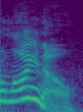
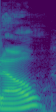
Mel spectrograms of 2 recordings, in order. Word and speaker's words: Lion-O: But you want for Lino? I said it wrong. How dare you? It's What's wrong with Panthro. Lion? you No, know, Jesus I love Christ, I haven't- Lion-O.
